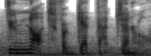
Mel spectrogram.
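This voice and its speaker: Stern regal empress, game cutscene, lowish voice, very expressive, formal, music behind. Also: female voice. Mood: stern, commanding. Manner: formal, commanding, measured. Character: stern, regal middle-aged empress and mother. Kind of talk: dramatic video game cutscene acting.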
